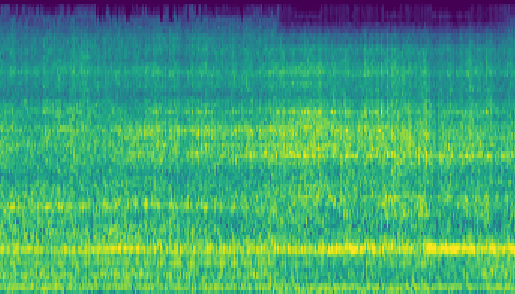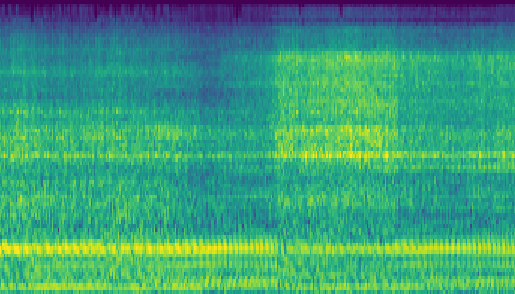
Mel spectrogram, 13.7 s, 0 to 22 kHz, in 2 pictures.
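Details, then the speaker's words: 1967 Ski-Doo Alpine twin-track snowmobile, revived after sitting many years, running on its own fuel on a 75° day: crisp, even two-stroke buzz holds steady, picks up cleanly on throttle around ten seconds; healthy normal running. "dude. That thing sounds awesome, >> dude."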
